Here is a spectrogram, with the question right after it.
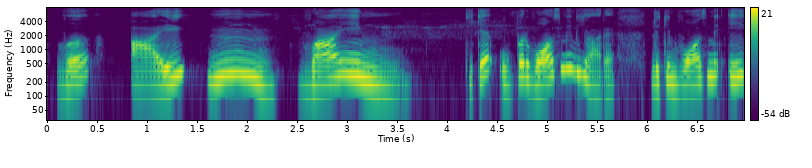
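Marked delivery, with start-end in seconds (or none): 0.1-3.6 व, आई, न, then वाइन drawn out slowly; sounding out wine. Shown as a demonstration. Teacher sounding out wine for parents. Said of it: "इसकी sound अब आएगी आई".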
